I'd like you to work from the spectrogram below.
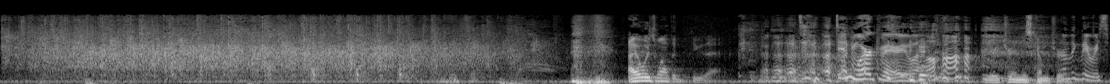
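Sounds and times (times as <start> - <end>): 
crowd clapping: 0.0 - 5.6
laughter: 4.0 - 6.1, 7.4 - 10.4
speech: 6.3 - 11.1.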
